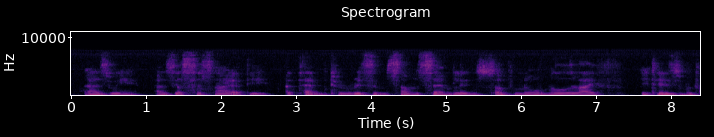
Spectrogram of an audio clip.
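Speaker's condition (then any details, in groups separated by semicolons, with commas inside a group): Motor neurone disease; cannot speak, pureed foods only, emotional lability with laughter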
